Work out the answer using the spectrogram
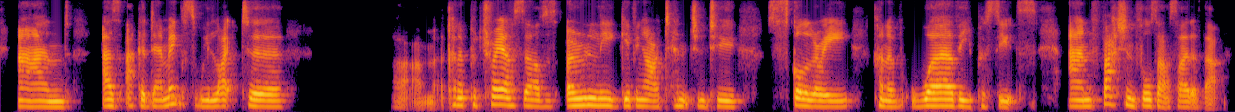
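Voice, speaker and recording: Against a quiet background, a woman with a southern English accent speaks fairly slowly in a monotone, flat intonation at a fairly low pitch. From England. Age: 30s. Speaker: fashion psychologist. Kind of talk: interview.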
